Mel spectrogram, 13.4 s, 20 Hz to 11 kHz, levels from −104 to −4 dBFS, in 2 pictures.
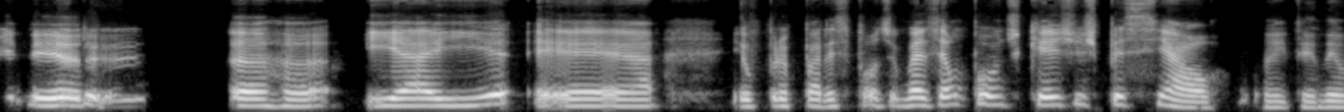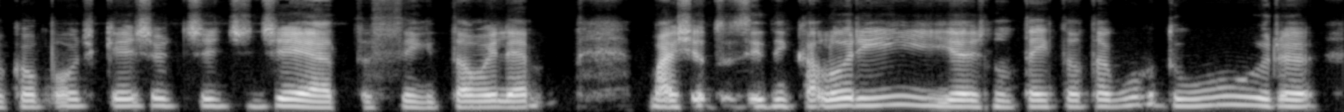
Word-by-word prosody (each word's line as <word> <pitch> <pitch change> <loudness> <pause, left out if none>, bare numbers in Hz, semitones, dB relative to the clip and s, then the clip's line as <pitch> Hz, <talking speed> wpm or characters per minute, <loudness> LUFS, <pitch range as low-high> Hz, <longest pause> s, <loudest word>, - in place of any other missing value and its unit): Mineiro. 450 +1 +7 0.7
Aham. 205 0 +3 0.2
E 215 +1 +3
aí, 215 +5 +4
eh, 200 -1 +2 0.4
eu 195 - -2
preparo 200 0 -3
esse 195 - -7
pão - - -6
de - - -7
mas 225 +1 +2
é 235 - +4
um 250 - -9
pão 265 -2 0
de 245 - -8
queijo 475 -1 +1
especial, 220 - -1 0.2
entendeu? 170 0 -5
Que 185 - -6
é - - +2
um 180 - -3
pão 200 - -4
de 200 - -12
queijo 205 +1 -1
de 205 0 -5
de 200 0 -5
dieta, 185 -4 +4
assim, 170 0 -7
então 175 +1 -1
ele 180 0 +4
é 175 - +2 0.6
mais - - +3
reduzido 425 - -3
em 200 - -3
calorias, 220 -2 +1
não 185 -2 -6
tem 185 0 -1
tanta 190 0 -3
gordura. 215 -2 -2
205 Hz, 175 wpm, -24 LUFS, 190-225 Hz, 0.7 s, Mineiro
